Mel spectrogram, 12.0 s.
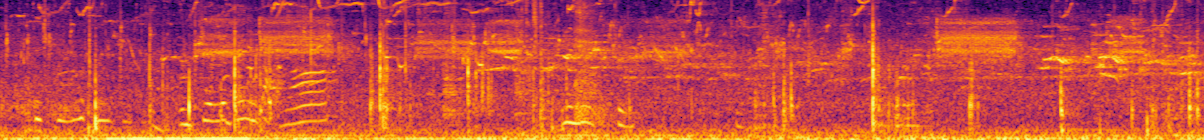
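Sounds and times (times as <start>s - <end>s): small birds chirping and whistling: 0.0s - 12.0s.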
